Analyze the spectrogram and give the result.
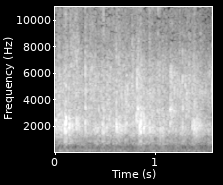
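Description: An audience claps together in a steady, dense patter of many hands, a bright crackling wash of applause that holds an even loudness throughout, with no voices heard over it.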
